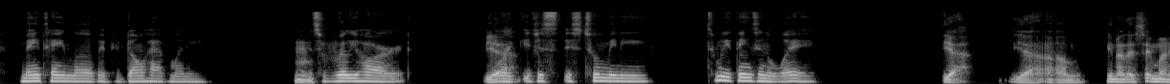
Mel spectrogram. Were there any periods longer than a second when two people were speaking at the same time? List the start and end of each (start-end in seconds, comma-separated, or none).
none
